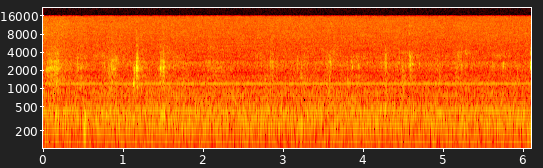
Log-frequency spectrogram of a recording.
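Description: Faint wet clicks of a person chewing a last mouthful close to the microphone, mostly in the first second or so, over a steady low background hum.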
